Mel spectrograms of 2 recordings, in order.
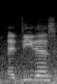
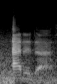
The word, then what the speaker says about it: Adidas: In America, we would pronounce this as Adidas. However, here in Australia, it is Adidas.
